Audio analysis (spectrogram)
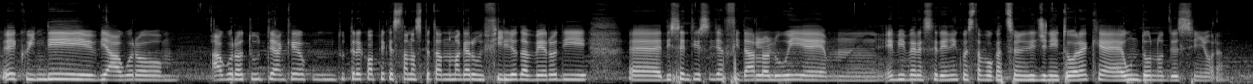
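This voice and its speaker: Noticeable background noise sits behind a woman speaking at a fairly quick pace. Her fairly high voice keeps a fairly even intonation. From Brescia area. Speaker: expectant mother. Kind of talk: interview.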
